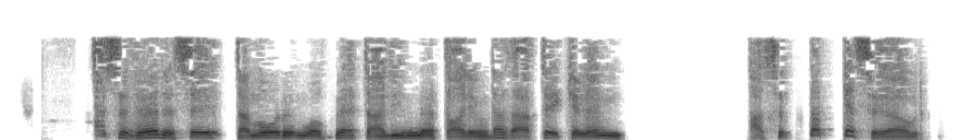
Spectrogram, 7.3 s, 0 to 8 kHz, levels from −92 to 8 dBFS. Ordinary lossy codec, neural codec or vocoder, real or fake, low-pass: MP3, 24 kbps; codec, 16 kHz, 0.5 kbps, X-Codec, HuBERT features, trained on general audio; fake; 7.2 kHz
